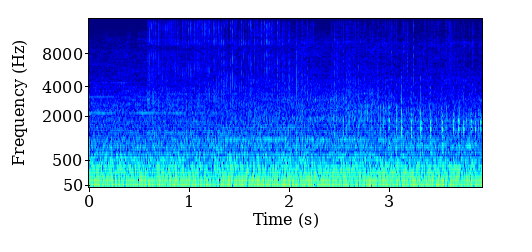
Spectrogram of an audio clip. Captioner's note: cloth ripping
